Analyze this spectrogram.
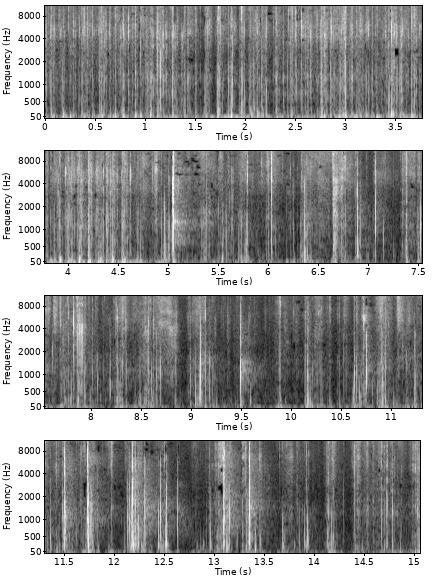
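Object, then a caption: Thin plastic zip pouch. A thin, empty, transparent plastic zip pouch with a ring tab is crinkled and rubbed between the fingertips. The result is dense, continuous crackling and rustling. It is fuller and busier for the first five seconds, then thins into sharper, more separated crinkles with brief pauses between them.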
